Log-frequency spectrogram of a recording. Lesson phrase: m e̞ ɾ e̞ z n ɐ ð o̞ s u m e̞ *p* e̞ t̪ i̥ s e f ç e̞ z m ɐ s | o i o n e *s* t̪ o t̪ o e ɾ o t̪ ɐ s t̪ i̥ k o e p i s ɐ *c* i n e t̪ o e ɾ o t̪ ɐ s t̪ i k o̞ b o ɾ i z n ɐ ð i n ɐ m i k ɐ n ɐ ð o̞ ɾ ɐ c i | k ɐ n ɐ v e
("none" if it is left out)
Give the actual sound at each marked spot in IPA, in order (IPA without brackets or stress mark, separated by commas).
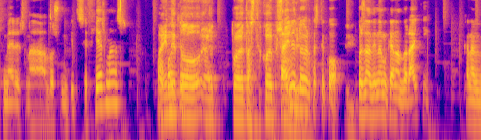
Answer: c, none, none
